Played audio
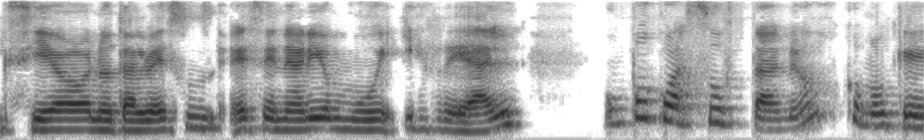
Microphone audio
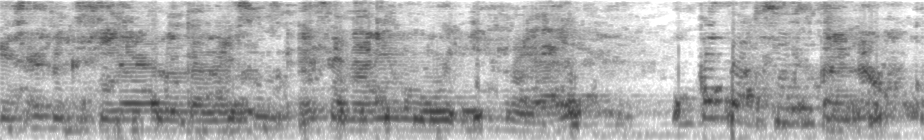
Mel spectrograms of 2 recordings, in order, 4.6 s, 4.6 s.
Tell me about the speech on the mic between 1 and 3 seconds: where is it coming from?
echo only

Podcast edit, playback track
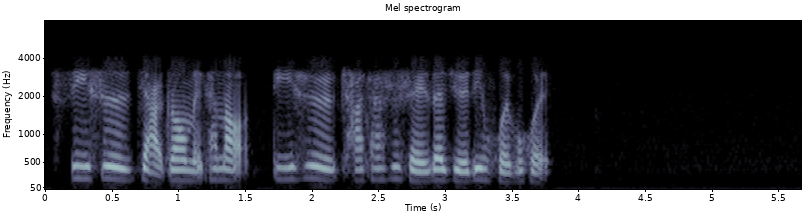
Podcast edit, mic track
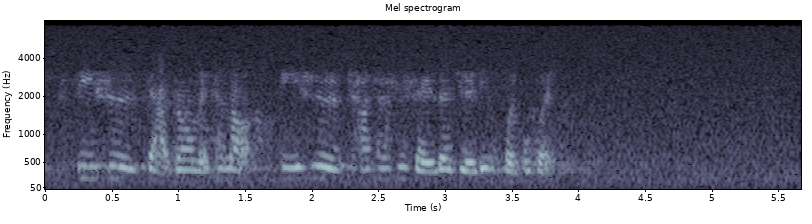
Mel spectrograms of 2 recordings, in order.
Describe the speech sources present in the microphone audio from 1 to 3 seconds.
echo only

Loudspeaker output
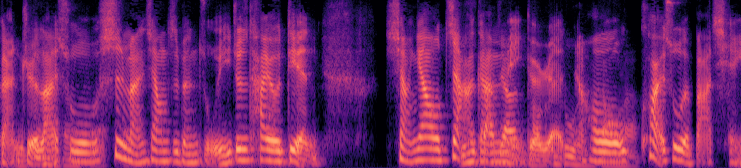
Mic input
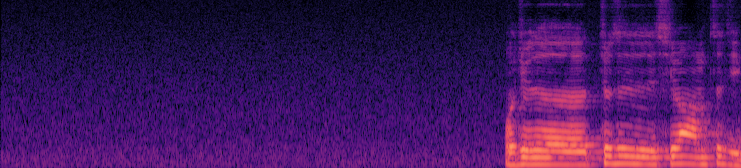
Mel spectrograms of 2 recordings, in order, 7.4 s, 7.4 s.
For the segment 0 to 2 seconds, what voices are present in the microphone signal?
neither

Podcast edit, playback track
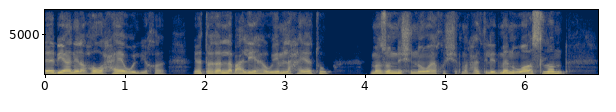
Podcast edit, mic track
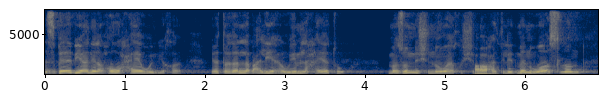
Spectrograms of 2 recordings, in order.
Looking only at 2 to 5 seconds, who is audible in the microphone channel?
echo only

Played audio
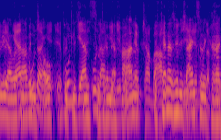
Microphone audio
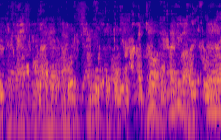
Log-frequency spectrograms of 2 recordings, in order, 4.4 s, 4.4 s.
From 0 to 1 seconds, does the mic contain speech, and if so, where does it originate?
both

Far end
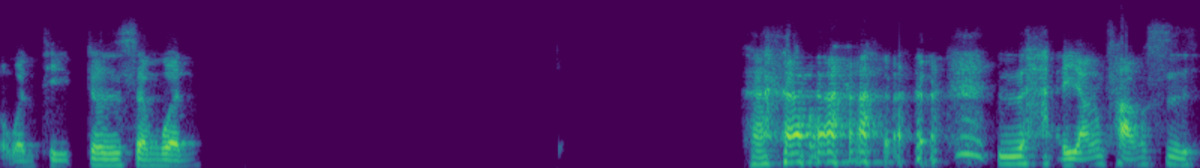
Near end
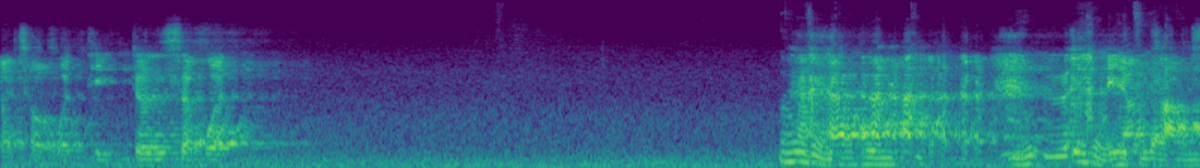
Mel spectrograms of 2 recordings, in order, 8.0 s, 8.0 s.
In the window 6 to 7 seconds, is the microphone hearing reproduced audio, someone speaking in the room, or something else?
both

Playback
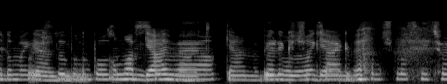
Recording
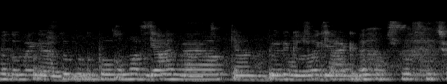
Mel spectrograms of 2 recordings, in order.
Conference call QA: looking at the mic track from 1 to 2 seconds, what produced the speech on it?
echo only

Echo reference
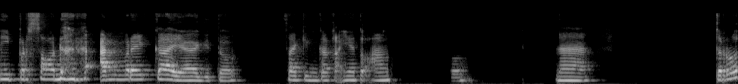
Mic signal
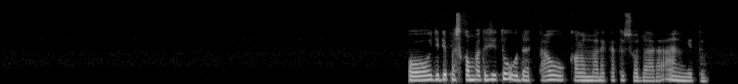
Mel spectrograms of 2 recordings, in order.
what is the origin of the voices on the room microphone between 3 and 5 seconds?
user only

